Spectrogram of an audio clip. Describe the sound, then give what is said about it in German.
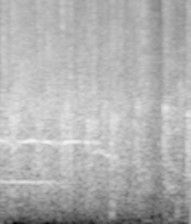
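Audience applause for a contestant at a lively party game, a dense burst of clapping that thins toward the end before a couple of brief, louder flurries. “Applaus für Mila, Leute.”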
